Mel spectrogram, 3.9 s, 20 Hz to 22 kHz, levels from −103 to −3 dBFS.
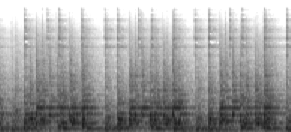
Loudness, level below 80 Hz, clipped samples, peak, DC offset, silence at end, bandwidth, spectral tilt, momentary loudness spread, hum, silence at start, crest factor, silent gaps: -20 LUFS; -46 dBFS; under 0.1%; -4 dBFS; under 0.1%; 0 s; 12.5 kHz; -8.5 dB/octave; 4 LU; none; 0 s; 16 dB; none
